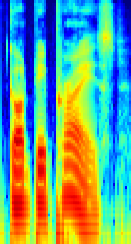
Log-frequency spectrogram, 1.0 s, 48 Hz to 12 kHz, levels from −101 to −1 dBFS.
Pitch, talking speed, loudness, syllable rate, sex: 115 Hz, 185 wpm, -17 LUFS, 5.4 syllables/s, male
